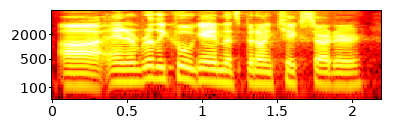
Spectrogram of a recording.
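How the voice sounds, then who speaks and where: A man's voice: mid-range voice, fast, a bit bright, smooth. A man hosting a casual gaming podcast, reading out news in a rambling, swear-filled way and stumbling over game names.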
